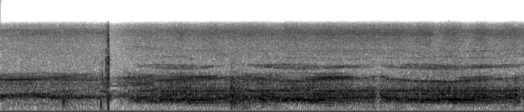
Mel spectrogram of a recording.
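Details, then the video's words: Howler monkeys giving a sustained, droning roar with broad layered bands, swelling and easing in long waves over several seconds, with a sharp click near the start. "Howler monkeys"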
